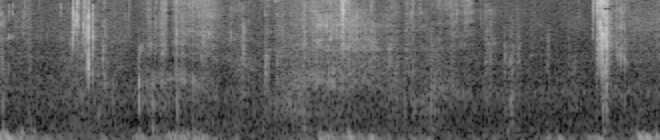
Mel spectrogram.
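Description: Crunchy fries being bitten and chewed in quick, uneven bursts of crisp crackling, fairly faint, with short pauses between the chews.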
